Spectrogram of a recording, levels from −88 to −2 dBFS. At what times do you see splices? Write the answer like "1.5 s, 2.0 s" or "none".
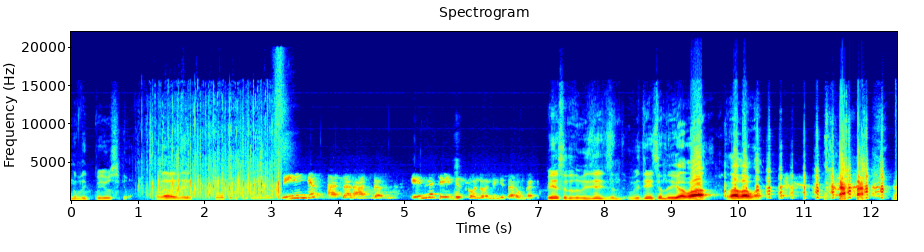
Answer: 3.2 s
